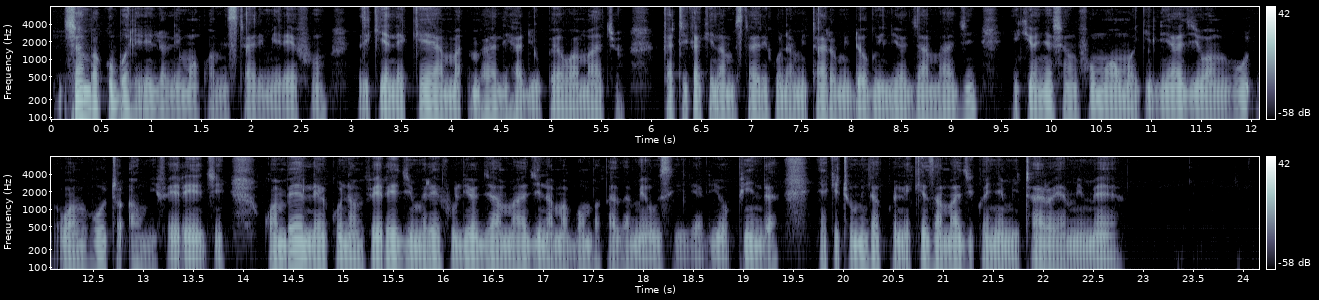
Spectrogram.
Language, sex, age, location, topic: Swahili, male, 25-35, Nairobi, agriculture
